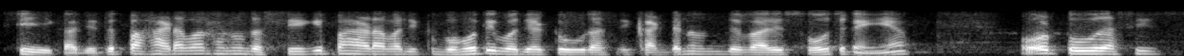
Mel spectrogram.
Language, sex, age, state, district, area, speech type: Punjabi, male, 18-30, Punjab, Ludhiana, rural, conversation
